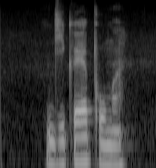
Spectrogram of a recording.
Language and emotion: Russian, neutral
